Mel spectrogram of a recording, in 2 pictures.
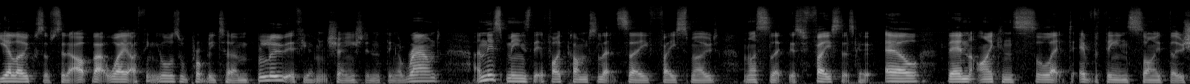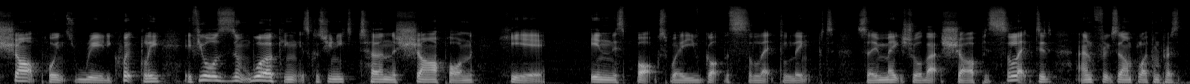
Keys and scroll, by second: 6.1 Tab, 8.5 l, 9.9 l, 23.4 f.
